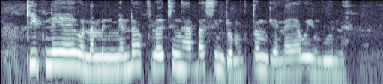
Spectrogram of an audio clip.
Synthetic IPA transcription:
ki˦tne˦jɛ˦ɣɔ˨na˨mɪ˨n˨m˨ɛ˨ndɔ˦˨flɔ˦t͡ʃi˦ŋa˦ba˦si˦ndɾo˨m˨ɡu˦to˦mɡɛ˨na˨ja˦ɣe˨ŋɡu˦na˨

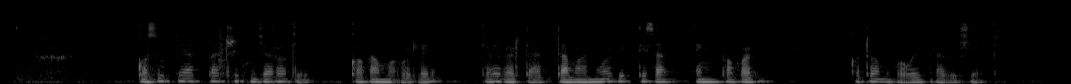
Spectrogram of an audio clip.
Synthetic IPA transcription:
kɔ˨su˦pɛ˦a˦k̚patɾiknd͡ʒɔ˦ɾɔkɪ˨kɔ˦ka˦mwa˨ɡo̰˨lekɛbɛ˦bɛ˨rta˨ptama˨nwa˦kɪtɪ˦sapɛmpɔ˦kɔl | kɔtɔ˦mkɔ̰˨wɛ˦kɾabḭ˨ʃɛ̰k

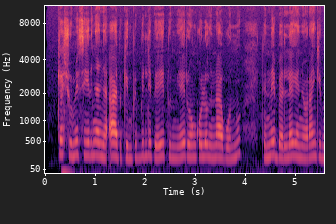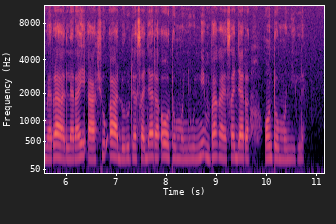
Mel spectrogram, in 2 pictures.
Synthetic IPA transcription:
ke˦ʃumi˦si˦ɾɲa˦ɲa˨ʔa˦pi˨ki˨npi˦bi˦lːi˦pe˨i˦tumi˨a˦i˦ɾo˦ŋko˦lo˦ŋi˨na˦bo˨nu˦ | te˨ne˦be˨lːe˦ke˨ɲo˨ɾa˦ŋkime˨ɾa˦le˨ɾai˦ʔa˨ʃu˦ʔado˨ɾu˨te˨sa˨ɟa˦ɾa˨ʔo˦tomo˨ni˨wu˨ni˦mba˦kae˨sa˦ɟa˦ɾa˨o˦ntomo˨ni˨le˨

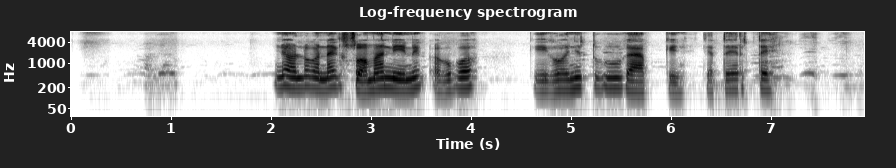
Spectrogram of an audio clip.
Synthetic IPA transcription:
ɲɔ˨lu˦ɣɔ˨na˦ksɔ˨ma˦ni˨nɪ˦ka̰˨ku˦bɔ˦ | ke˨kɔ˨ɲi˦tu˦ku˦ka˨p̚ke˨ɲt͡ʃɛ˨tɛ˦rtɛ˦

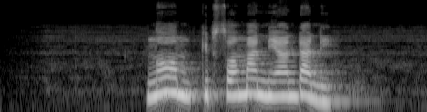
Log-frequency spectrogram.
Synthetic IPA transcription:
ŋɔ˦˨mki˨psɔ˨˦ma˦nja˦n˦da˦˨ni˨

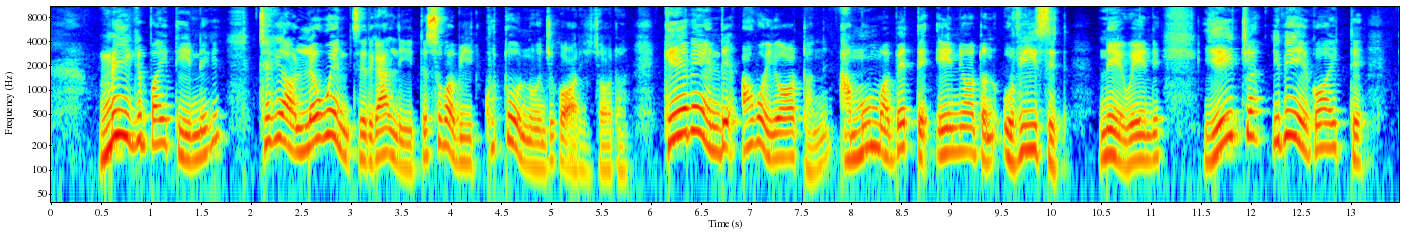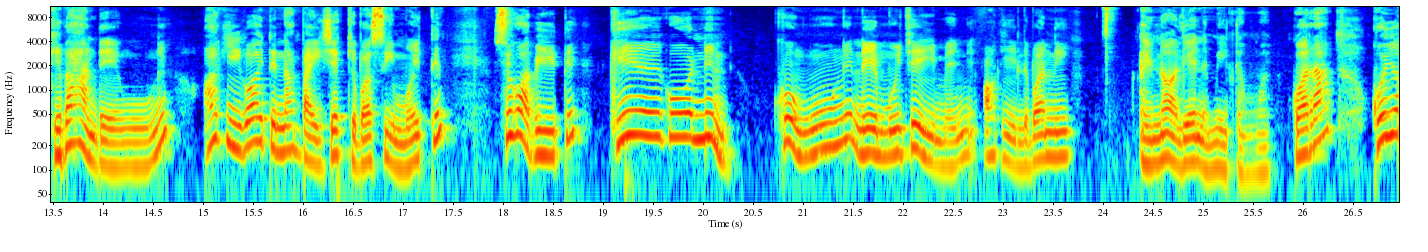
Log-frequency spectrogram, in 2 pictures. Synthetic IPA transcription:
mi˦ki˦bɔ˦i˦ti˨ne˦ki˦ | t͡ʃe˦ke˦ɔ˨le˦we˦nsi˨ɾka˦li˨te˦si˦kɔ˨bi˨tko˦to˦no˨ɲd͡ʒi˦kɔ̰ː˨ɾḭ˨t͡ʃɔ̰˦tɔ̰˨nke˦be˦˨nde˦ɔ˦ko˨jɔ˦tɔ̰˨na˨mu˦mɔ˨be˦te˨ʔe˦njɔ˦tɔ˨no˨fi˦si˨t | ne˨weː˦ndi˦je˨˦i˦tjɔ˦i˦be˦kɔ˦ite˨ | ki˨baː˦˨nde˨ŋu˨ŋi˦ | ɔ˦ki˨kɔ˦i˦te˨na˦mba˨i˨ʃe˦kːi˨bɔ˦si˨mo˨˦i˦ti˦ | si˦kɔ˨bi˨ti˦ | kʰe˦ko˦ni˦n | kʰo˦ŋu˦ŋi˦ne˨mu˦t͡ʃe˦i˨me˨ɲ˦ɔ˦ki˨li˨bɔ˦ni˦ | e˨nɔ˦˨lje˦ne˨mi˨tḛ˨ŋwo˨j | ko˨ɾa˦ko˦j

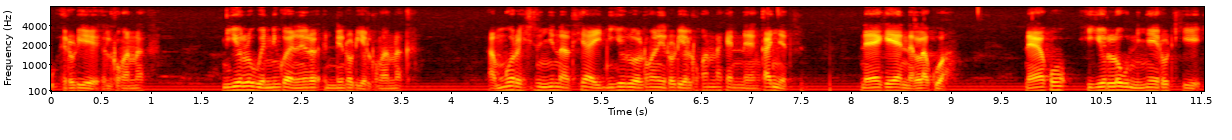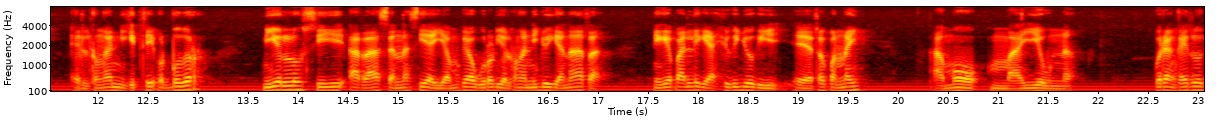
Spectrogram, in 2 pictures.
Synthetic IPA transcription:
e˨ɾo˦ɾjɛ˨ɛ˨ltʊ˨ŋa˨na˦k | ni˦jo˦lo˦we˨nɪ˦ŋɡɔ˦ɛ˨nɪ˦ɾo˦ɾjɛ˨ltʊ˨ŋa˨na˦k | a˨mʊ˦ɔ˦ɾɔ˨ʃɪ˦nɪ˨ɲɪ˦na˨tɪ˦a˦˨i˨ni˦jo˦lo˦˨tʊŋa˦ne˨ɾo˦ɾjltʊ˦ŋa˦na˦kɛ˦nɛ˨ŋka˦ɲɪ˨t̚ | nɛ˦kɪ˦ɛ˦nɛ˨la˦kwa˨ | nɛ˦kʊ˦ | i˦jo˦lo˦wnɪ˨ɲɛ˦e˨ɾo˦tje˨ | ɛ˨ltʊ˨ŋa˦ni˨kɪ˨tɪ˦ʔo˨rbo˦ðɔ˦r | ni˦jo˦lo˦si˦a˨ta˨˦sɛ˨na˦si˦a˨ja˨mʊ˦kɪ˦a˦ku˨ɾo˦ɾjɛ˨ltʊ˦ŋa˦ni˦d͡ʒo˦ika˨na˦ta˨ | nɪ˨kɪ˦pa˦lɪ˦kɪ˨a˨ʃʊ˦kɪ˦d͡ʒo˦ki˨ɛ˨tɔ˦pɔ˨na˦j | a̰˨mʊ˦ma˨je˦wuna˨ | ko˦ɾe˦a˨ŋka˦i˦to˦

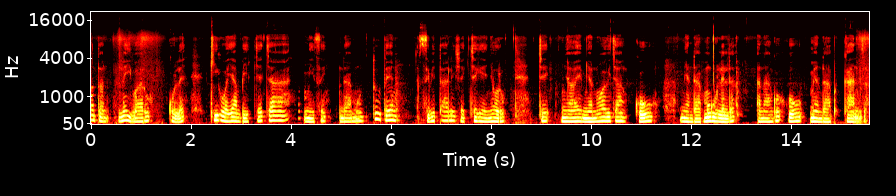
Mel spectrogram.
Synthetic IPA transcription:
a˦tɔ˨nne˦i˨ba˨ɾu˦ko˨le˦kʰi˦ko˨ja˦mbi˨k̚t͡ʃe˦t͡ʃa˦mi˨sɪ˦ŋ | nda˨mu˦ntu˦te˦n | si˨βi˦ta˦li˦ʃe˨k̚t͡ʃe˦ke˨ɲo˦ɾu˦t͡ʃe˦ | ɲa˨e˨mja˨nwa˦ki˦t͡ʃa˦ŋkʰo˨u˦mja˨nda˨pmu˦ɡu˨le˨ldaː˦˨ | na˨ŋɡo˦ko˨u˦mja˨nda˨pka̰˨n˨sa˨

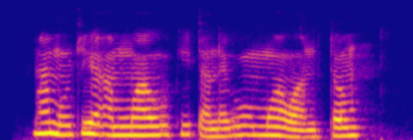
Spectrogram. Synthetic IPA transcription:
nã˦mu˨d͡ʒi˦a˦a˨m̩˦mwa˦wʊ˦ki˦ta˨nɛ˨bʊ˦mʊ˦a˦wa˨n̩˨tɔ˦m˦

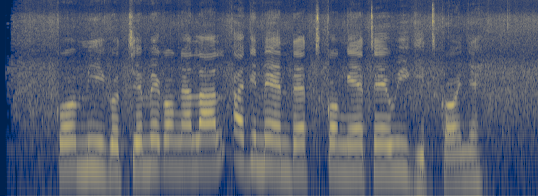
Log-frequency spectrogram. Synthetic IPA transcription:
ko˦mi˨ɡo˨tje˦me˦ɡɔ˦ŋa˦la˦la˦ɡɪ˦nɛndɛ˦tkɔ˦ŋɛ˦tɛ˦wi˦ɡi˨tkɔ˨ɲɛ˦

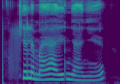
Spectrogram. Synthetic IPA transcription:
kʰe˦le˨ma˨ja˦˨ɪ˦kɲa˨ɲe˨˦

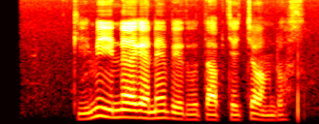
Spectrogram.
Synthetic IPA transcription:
ki˨mi˦˨nɛ˦kɛ˦˧nɛ˦be˨tu˨ta˨p̚t͡ʃɛ˨t͡ʃɔ˦˨mdo˦s

